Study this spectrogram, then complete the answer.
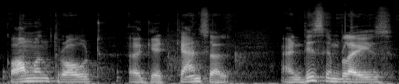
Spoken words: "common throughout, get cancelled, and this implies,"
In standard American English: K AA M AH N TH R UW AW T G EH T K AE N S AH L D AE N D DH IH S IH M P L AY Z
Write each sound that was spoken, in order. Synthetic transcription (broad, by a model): K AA M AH N T R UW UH T G EH T K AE N S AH L AE N D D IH S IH M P L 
